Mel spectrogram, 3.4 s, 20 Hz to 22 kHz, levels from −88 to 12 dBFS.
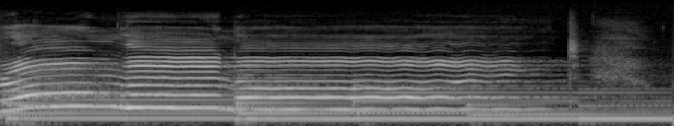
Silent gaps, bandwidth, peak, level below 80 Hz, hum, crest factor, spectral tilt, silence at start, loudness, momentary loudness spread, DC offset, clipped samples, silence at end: none; 15.5 kHz; -6 dBFS; -60 dBFS; none; 14 dB; -4 dB/octave; 0 s; -18 LUFS; 13 LU; under 0.1%; under 0.1%; 0 s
